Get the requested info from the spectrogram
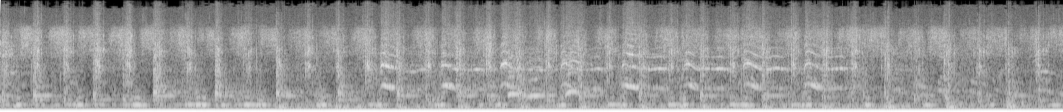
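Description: Live mapalé music, very loud: fast, dense Afro-Colombian hand drumming, with heavier low drum strokes coming in about three seconds in. A short rising-and-falling melodic phrase, repeated over and over, joins soon after.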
